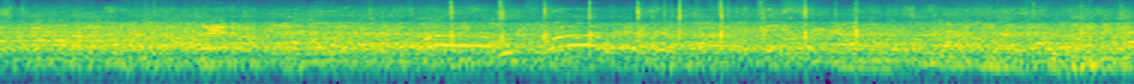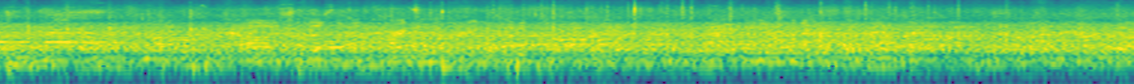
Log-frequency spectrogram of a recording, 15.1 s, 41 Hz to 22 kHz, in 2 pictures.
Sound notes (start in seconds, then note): 6.4 faculty members chattering; 13.8 murmurs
